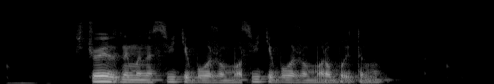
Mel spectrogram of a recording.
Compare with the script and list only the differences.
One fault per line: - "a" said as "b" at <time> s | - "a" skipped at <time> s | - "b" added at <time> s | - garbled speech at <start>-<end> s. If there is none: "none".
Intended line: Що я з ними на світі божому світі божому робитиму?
none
